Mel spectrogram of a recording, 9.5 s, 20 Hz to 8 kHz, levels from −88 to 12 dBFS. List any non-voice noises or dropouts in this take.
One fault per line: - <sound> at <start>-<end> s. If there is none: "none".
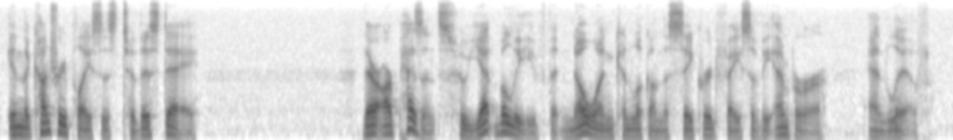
none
